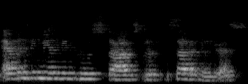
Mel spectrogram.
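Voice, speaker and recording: The woman's voice sits high in pitch. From Germany. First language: German. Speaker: physicist. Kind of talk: public lecture. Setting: stage with audience.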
